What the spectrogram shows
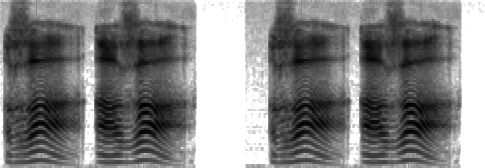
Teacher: a este se le conoce como sonido fricativo uvular. Ese es el nombre que le dan los lingüistas a este sonido, que es el que nos interesa aprender.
